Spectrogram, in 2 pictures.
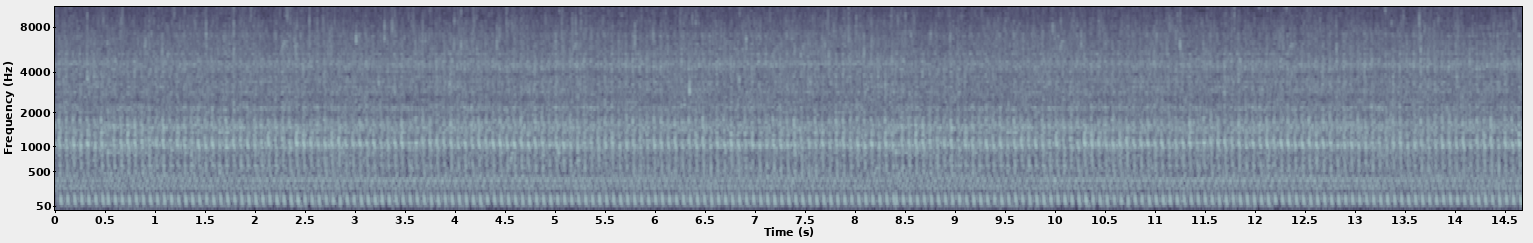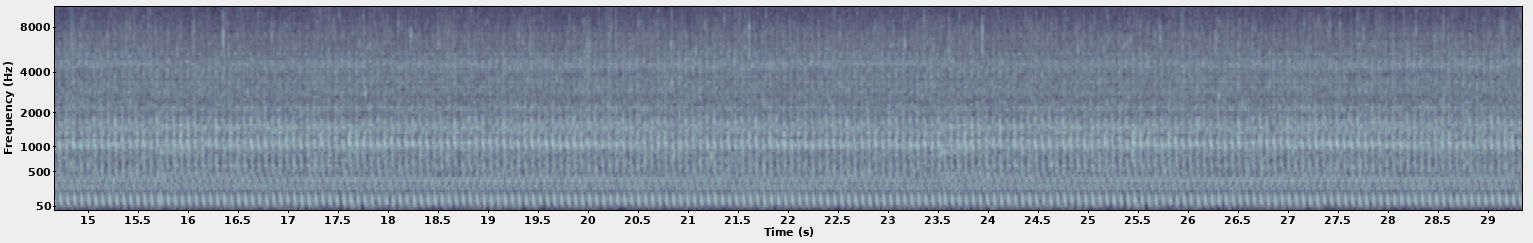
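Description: Small engine running steadily at idle with a fast, even pulse: the motor of a miniature diesel-style water pump pumping water.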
